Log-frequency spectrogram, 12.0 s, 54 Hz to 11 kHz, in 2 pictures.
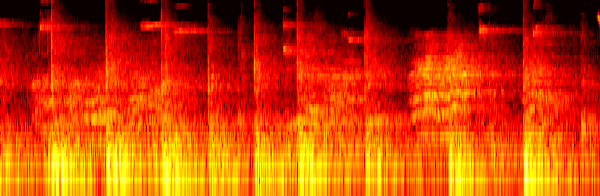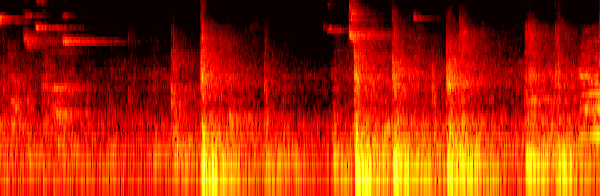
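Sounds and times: sneaker squeaks: 0.0s - 12.0s
basketball bouncing on hardwood floor: 7.7s - 12.0s.

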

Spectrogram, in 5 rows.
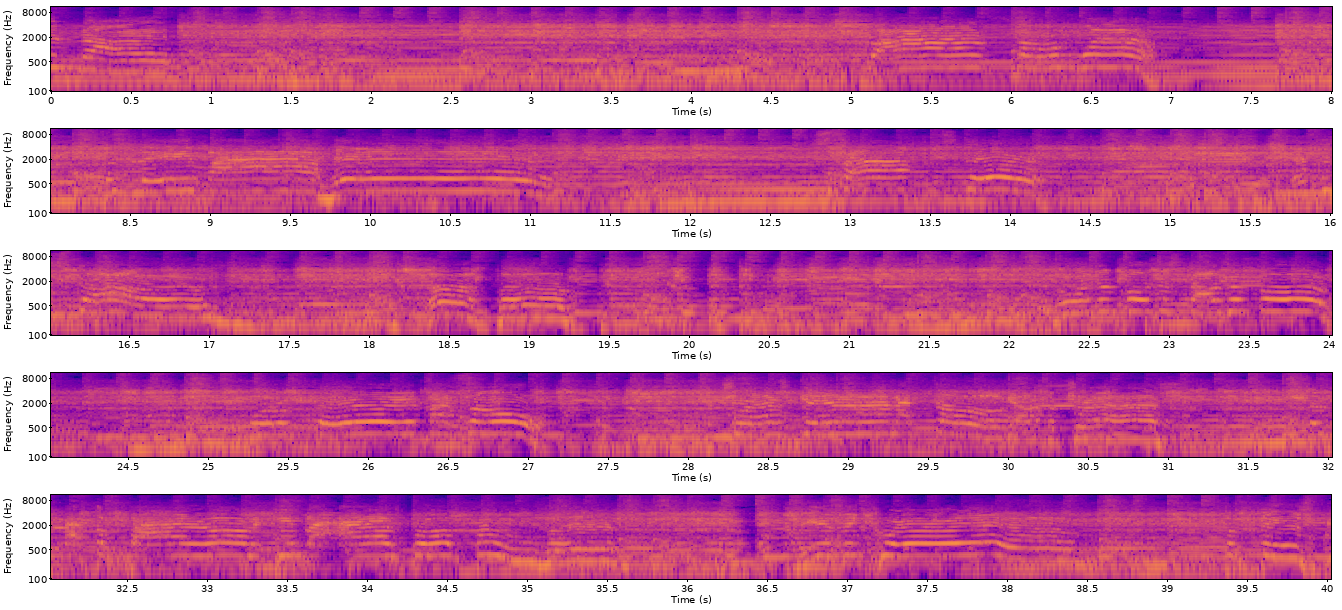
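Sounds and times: electric guitar rock groove: 0.0s - 40.0s
amplified harmonica wailing: 27.7s - 34.8s.

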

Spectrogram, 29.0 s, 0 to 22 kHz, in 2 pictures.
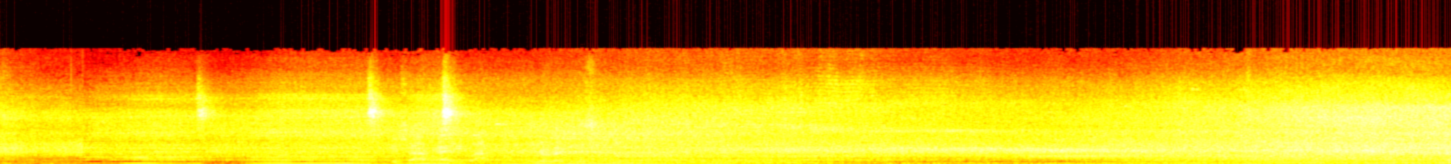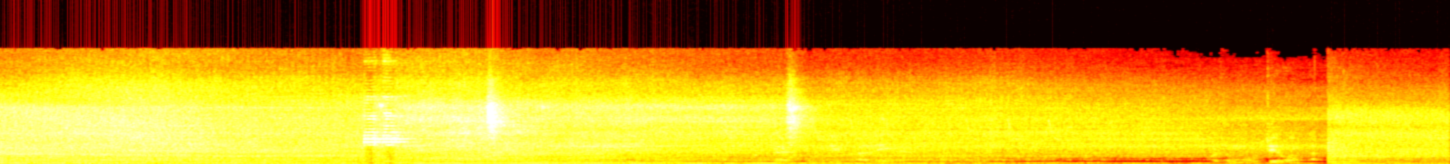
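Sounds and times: vehicles driving by: 0.0s - 29.0s
vehicle horn toot: 18.1s - 18.8s.

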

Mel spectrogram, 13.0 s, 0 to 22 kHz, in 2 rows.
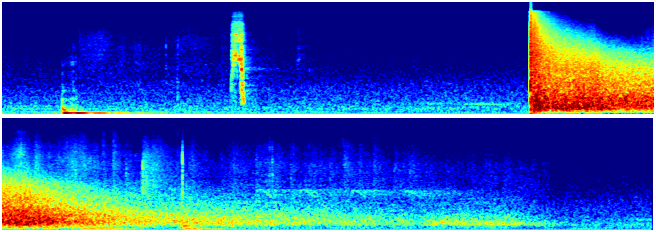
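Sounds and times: rifle shot echoing: 5.3s - 11.9s.

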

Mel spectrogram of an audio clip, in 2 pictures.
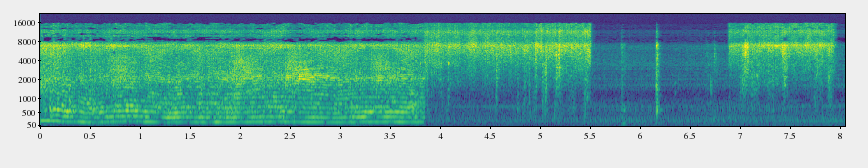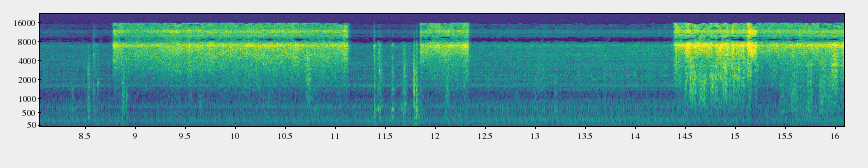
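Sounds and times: compressed air hissing from nozzle: 3.6s - 5.5s, 6.9s - 8.0s, 8.8s - 11.2s, 11.8s - 12.4s, 14.4s - 16.0s.

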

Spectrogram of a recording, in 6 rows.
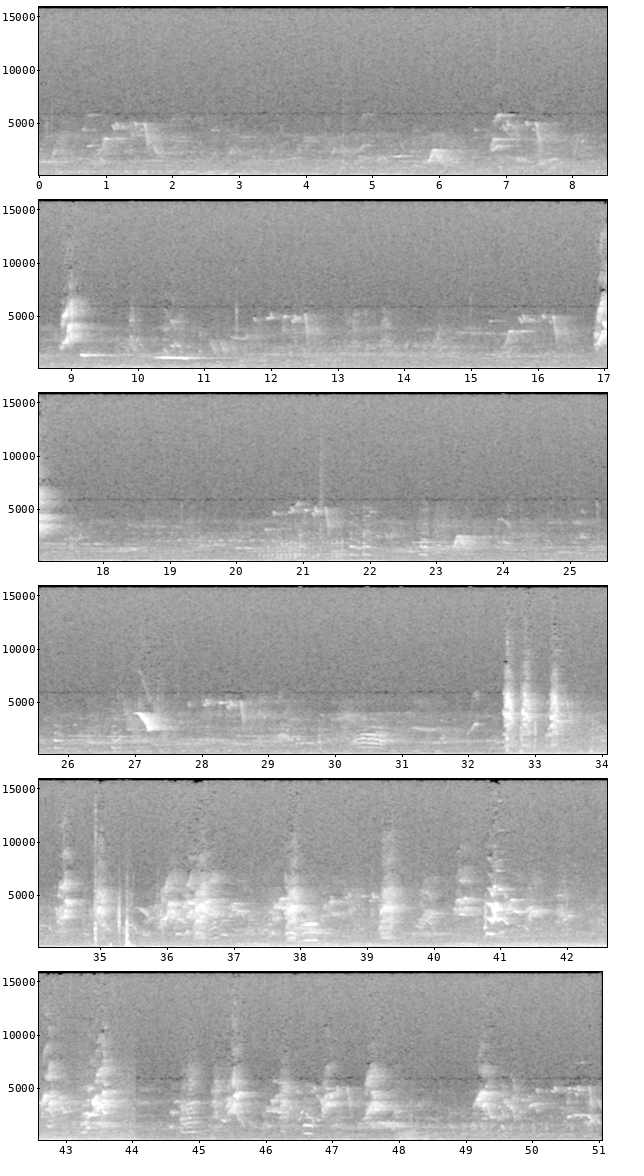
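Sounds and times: low background noise: 0.0s - 51.0s
birds calling and chirping: 18.8s - 48.2s.

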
